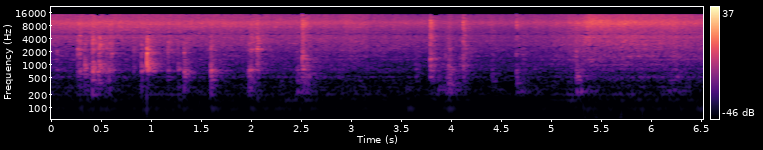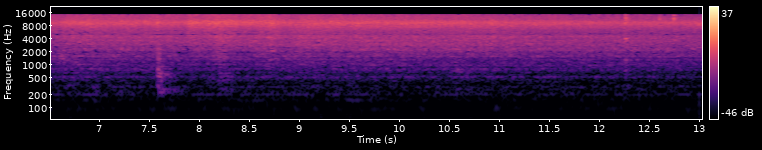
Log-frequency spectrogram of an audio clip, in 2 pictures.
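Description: Chopped tomato and onion frying in hot oil in a metal kadhai, sizzling steadily. A metal spoon scrapes and clicks against the pan over the first five seconds or so as the tomato is stirred in, then only the even sizzle goes on.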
